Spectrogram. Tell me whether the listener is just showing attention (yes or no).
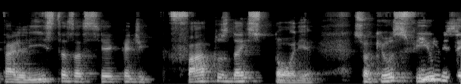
yes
